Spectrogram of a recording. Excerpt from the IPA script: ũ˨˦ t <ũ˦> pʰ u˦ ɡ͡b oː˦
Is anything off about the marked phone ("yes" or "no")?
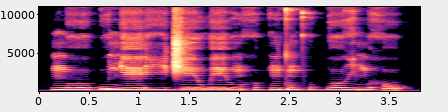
no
